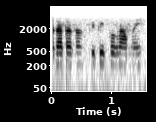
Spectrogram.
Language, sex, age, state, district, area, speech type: Maithili, female, 18-30, Bihar, Purnia, rural, conversation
